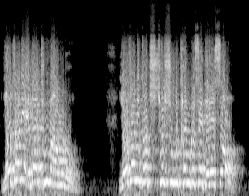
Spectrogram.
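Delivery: preaching at full force. Acted. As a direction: preach it rising to a shouted peak. Preaching climax.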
